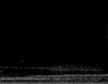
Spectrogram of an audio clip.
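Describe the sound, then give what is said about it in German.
An emergency vehicle siren wails steadily in the background in New York, a sustained rising tone over low traffic rumble, moderately loud and continuous for the whole moment with no talking. “Man hört auch schon die Sirene im Hintergrund, also.”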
